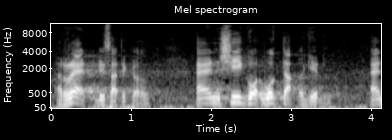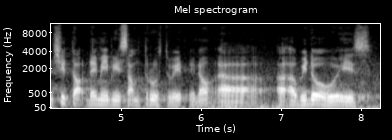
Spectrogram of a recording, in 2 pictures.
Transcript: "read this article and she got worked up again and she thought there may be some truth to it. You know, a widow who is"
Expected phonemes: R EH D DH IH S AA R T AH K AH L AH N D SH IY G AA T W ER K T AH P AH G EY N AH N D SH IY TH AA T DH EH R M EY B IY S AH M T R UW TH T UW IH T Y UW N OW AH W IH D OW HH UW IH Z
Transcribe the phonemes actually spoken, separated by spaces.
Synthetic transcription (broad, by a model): R EH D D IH S AA T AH K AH L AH N SH IY G AA T W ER K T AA P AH G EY N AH N SH IY T AA T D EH M EY B IY S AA M T R UW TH T UW IH T Y UW N OW AH W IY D OW HH UW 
